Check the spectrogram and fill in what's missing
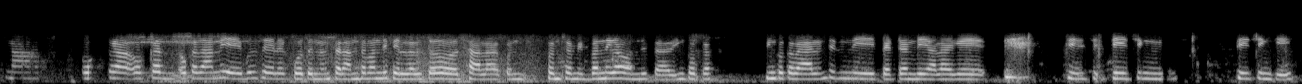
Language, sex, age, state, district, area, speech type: Telugu, female, 18-30, Telangana, Sangareddy, rural, conversation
